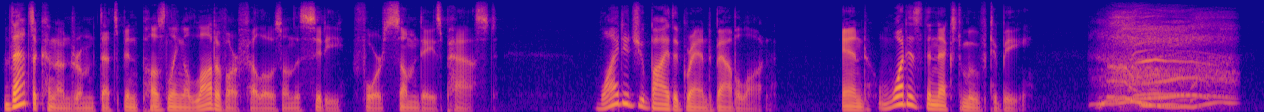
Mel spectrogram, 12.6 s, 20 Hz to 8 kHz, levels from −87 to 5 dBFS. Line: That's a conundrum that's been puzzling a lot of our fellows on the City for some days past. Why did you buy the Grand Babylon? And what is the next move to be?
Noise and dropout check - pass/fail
fail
